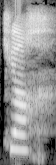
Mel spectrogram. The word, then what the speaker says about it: Keogh: K-E-O-G-H apostrophe S. – All right. How to pronounce it. Let's hear what they tell us. – Keogh, Irish. Keogh. – So it's Keogh.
